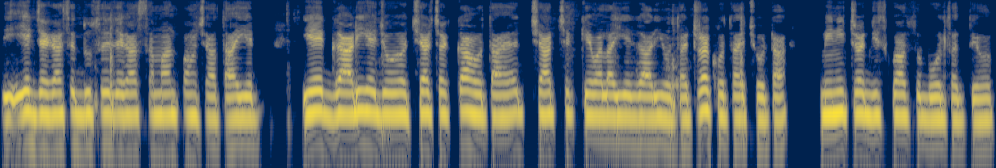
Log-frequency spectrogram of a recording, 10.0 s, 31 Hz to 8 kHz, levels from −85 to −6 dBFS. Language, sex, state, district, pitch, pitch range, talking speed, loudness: Hindi, male, Bihar, Lakhisarai, 180 Hz, 165-185 Hz, 235 wpm, -20 LUFS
